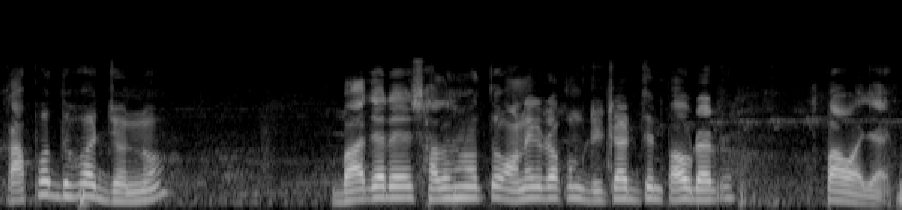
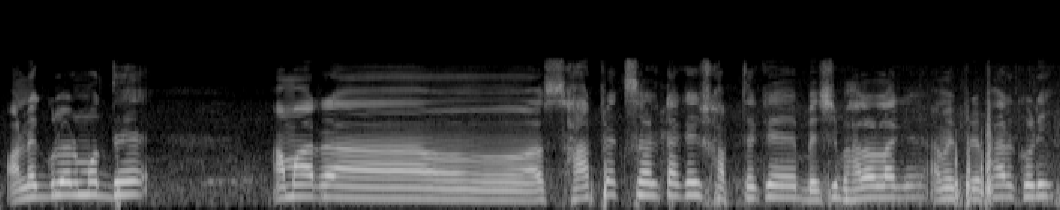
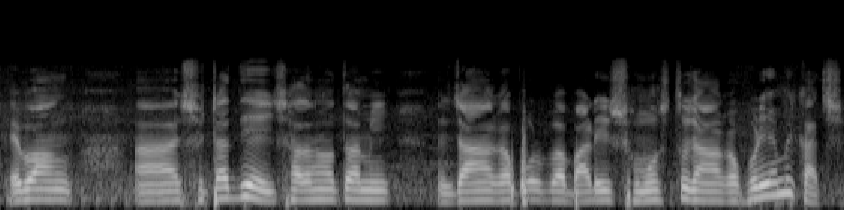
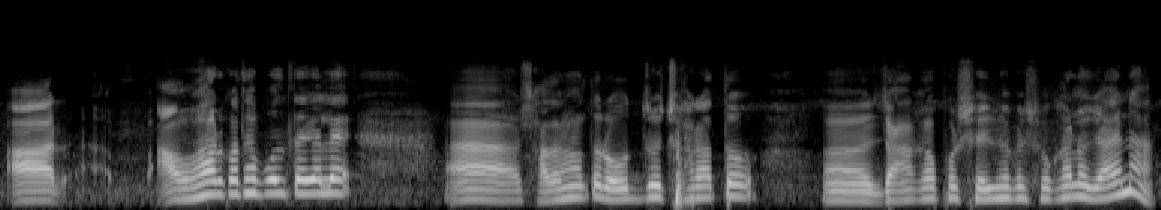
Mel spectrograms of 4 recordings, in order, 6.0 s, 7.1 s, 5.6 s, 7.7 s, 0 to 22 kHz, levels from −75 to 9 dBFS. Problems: constant background noise, continuous background conversations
